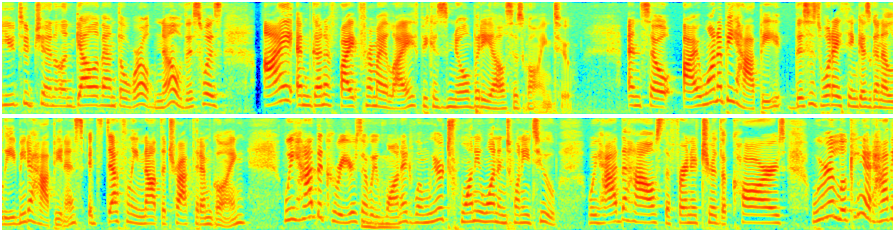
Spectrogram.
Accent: Miami, Florida, United States; moved away as an adult; I was born and raised in Miami to Cuban parents

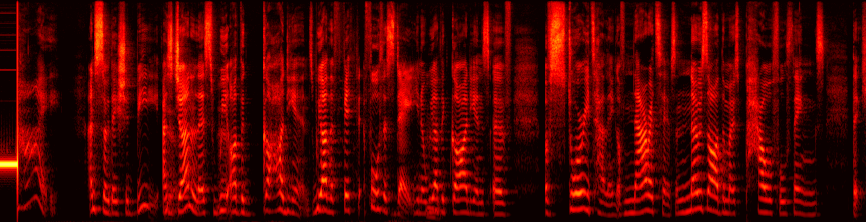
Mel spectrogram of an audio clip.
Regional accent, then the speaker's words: Kabul, Afghanistan; moved away; in my hometown of Kabul

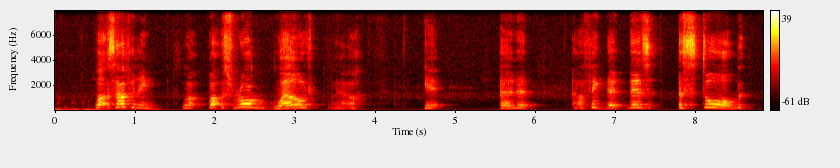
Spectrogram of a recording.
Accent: East Midlands, United Kingdom; In the East Midlands.

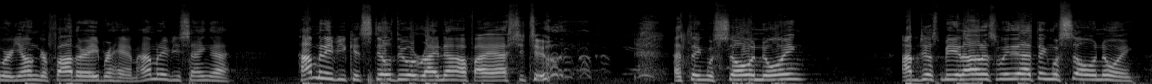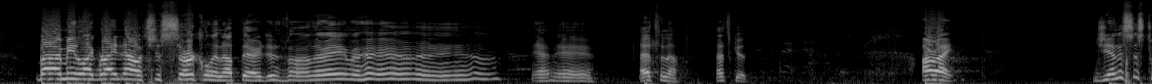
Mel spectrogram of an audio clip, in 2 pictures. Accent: United States; we're American

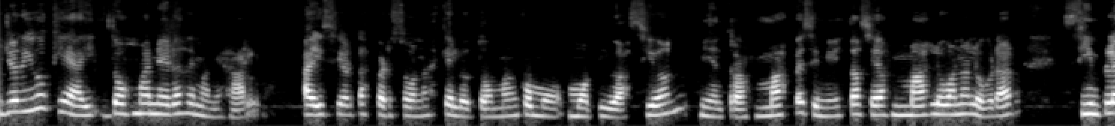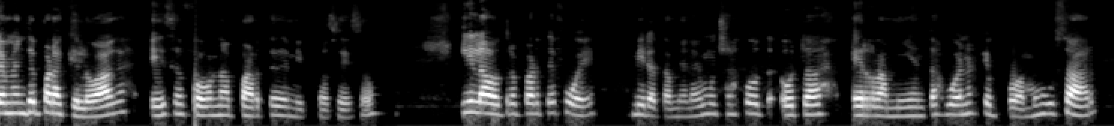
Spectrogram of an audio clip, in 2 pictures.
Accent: Barquisimeto, Lara, Venezuela; moved away as an adult; now in London, United Kingdom; yo también soy venezolana, soy guara del estado Lara de Barquisimeto

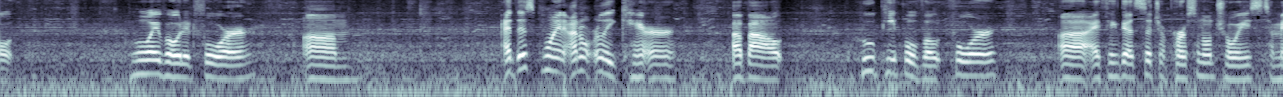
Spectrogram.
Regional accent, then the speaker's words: United States; in the United States, being an American citizen

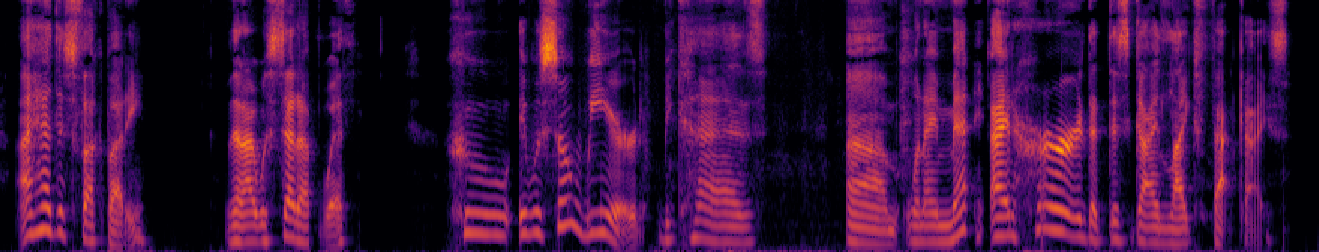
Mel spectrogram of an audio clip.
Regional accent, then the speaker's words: Los Angeles, California, United States; I'm from Los Angeles

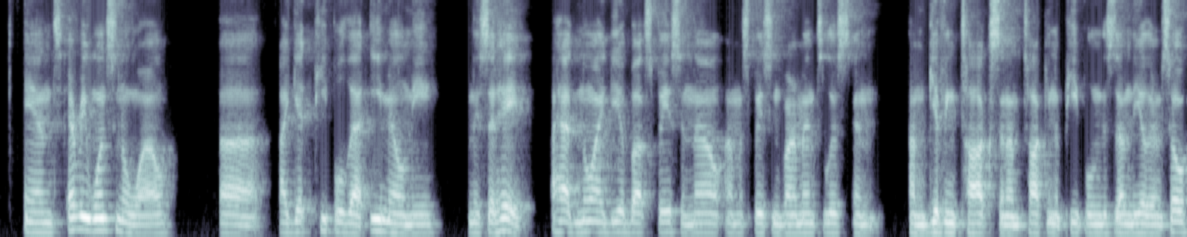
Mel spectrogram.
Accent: United States; born there; When I was born in the United States, my mom from Haiti, my father from Sierra Leone, but they got divorced when I was like 2 years old

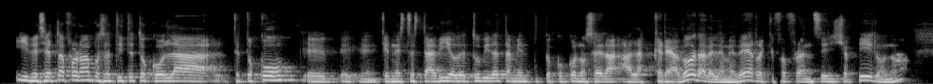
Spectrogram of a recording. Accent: Mexico; decimos los mexicanos, de aquí soy

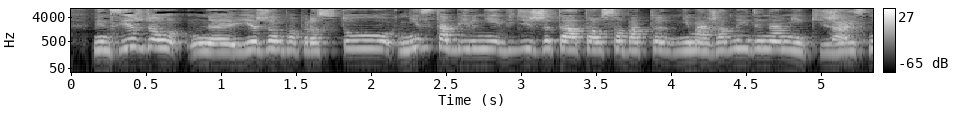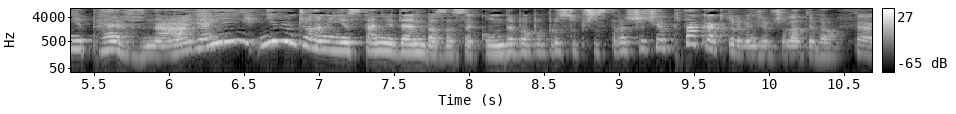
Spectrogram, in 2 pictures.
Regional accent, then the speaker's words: Poland; moved away; Jestem z Polski

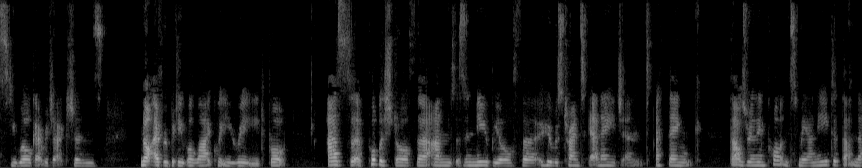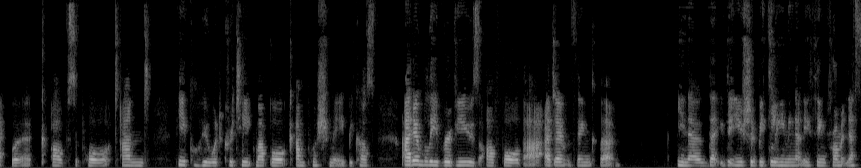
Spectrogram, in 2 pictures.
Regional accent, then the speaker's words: Doncaster, Yorkshire and the Humber, United Kingdom; I'm from Doncaster in South Yorkshire

